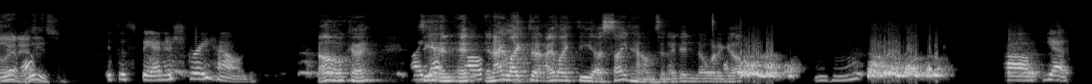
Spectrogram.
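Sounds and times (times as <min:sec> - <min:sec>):
speech: 0:00.0 - 0:09.0, 0:10.0 - 0:10.8
dog giving a rising howl-like yelp: 0:03.0 - 0:03.3, 0:07.2 - 0:09.6
dogs barking and snarling at each other: 0:07.3 - 0:09.6.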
